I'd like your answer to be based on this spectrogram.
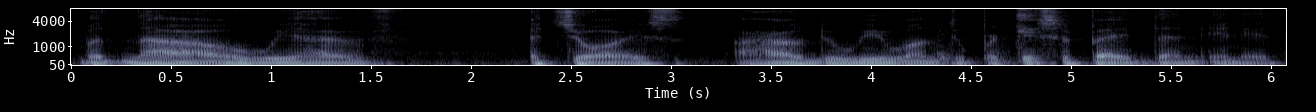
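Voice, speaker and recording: A man musing aloud in casual, reflective spiritual talk, with a halting delivery and a gravelly voice. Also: very deep voice, mellow.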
